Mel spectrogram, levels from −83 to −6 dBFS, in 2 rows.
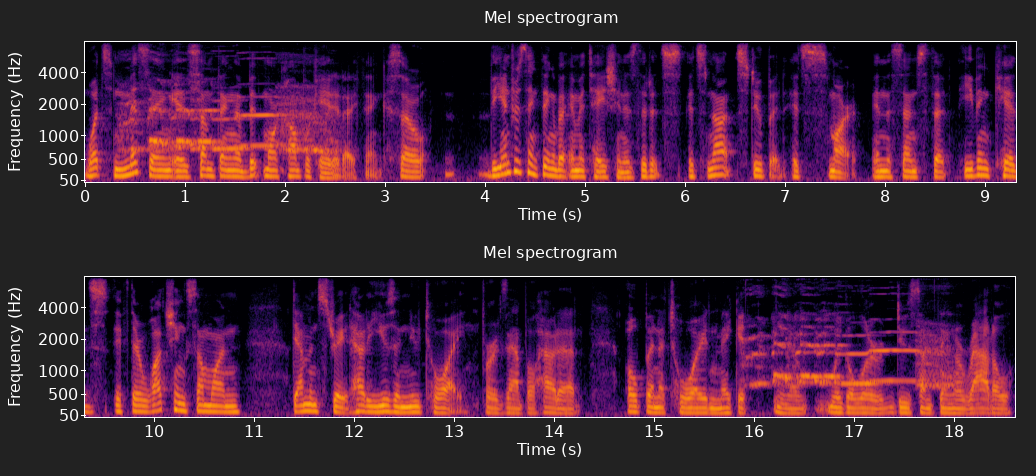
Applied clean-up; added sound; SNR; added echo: none; Chicken, rooster; 10 dB; none.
